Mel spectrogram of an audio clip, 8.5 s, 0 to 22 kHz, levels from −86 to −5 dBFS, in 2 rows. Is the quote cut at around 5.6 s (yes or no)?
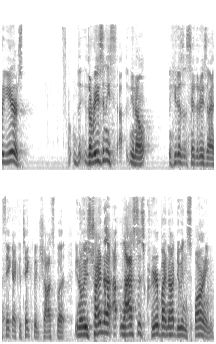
yes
